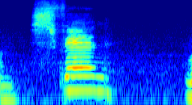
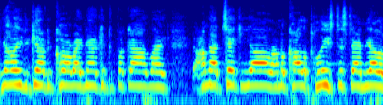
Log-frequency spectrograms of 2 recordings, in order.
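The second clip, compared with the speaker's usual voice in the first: imitating the driver; 6 semitones higher, faster than usual. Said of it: "so he sounds like".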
